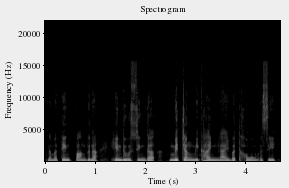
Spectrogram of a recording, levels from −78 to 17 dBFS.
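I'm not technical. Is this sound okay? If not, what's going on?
No. From 2.1 s to the end there is a call bitrate drop. The call judged its connection weaker and squeezed the speech into far less data. The sound becomes rougher and less clear, and the worst stretch lasts about 1.4 seconds.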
